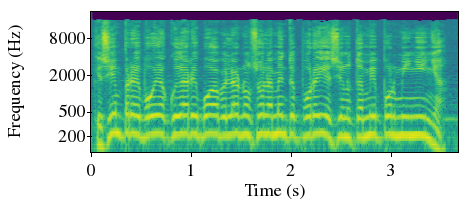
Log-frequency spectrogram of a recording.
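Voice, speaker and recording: A man's voice: sits high, fairly even intonation, quick pace, a little mellow, slight background noise, close to an everyday voice. A man voicing a pleading young boyfriend in a radio prank call. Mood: swearing. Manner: pleading, swears oaths, wheedling.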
